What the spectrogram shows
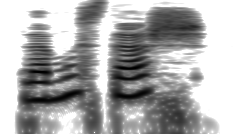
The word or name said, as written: moustache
